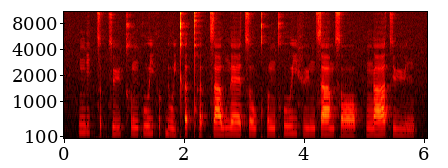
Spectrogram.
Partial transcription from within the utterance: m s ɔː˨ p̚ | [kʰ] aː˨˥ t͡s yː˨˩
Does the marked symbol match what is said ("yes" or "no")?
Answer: no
